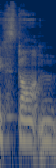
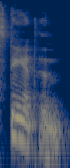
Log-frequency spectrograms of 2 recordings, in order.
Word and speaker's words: Staunton: stanton mall in virginia i know people say staunton it's actually pronounced stanton stanton virginia so for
